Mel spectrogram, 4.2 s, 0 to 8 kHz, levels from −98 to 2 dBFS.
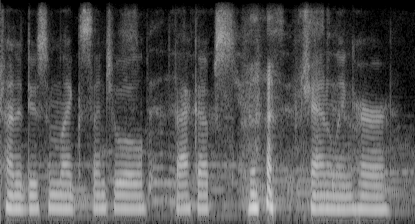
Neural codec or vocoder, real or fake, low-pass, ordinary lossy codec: none; real; 7.2 kHz; Opus, 24 kbps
